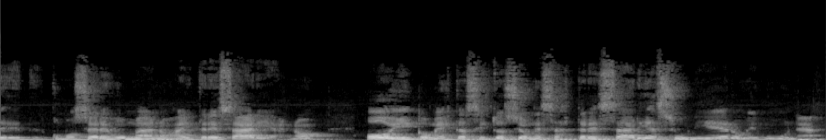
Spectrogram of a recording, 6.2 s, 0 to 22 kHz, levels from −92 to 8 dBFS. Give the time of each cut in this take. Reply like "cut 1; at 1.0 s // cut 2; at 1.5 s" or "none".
cut 1; at 2.7 s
